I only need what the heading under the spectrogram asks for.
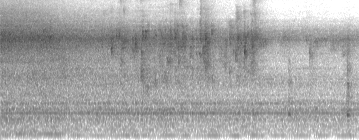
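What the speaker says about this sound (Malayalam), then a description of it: "ഇനി ഇതിലേക്ക് നമുക്ക് കുറച്ചുകൂടി ചൂടുവെള്ളം ഒഴിച്ചു കൊടുക്കാം." Hot water pours steadily into a pan of spicy egg gravy, giving a soft continuous splashing hiss at low volume with no talking.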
